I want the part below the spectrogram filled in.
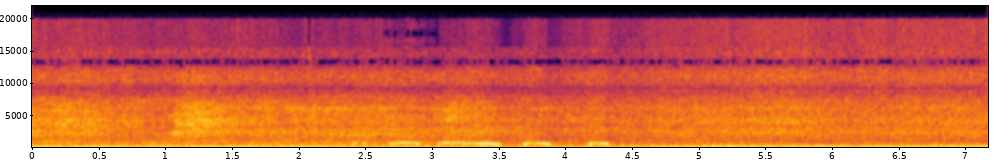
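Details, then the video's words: Spotted dove cooing to lure wild doves: one five-note phrase of hollow, low coos, a short lead note, two rounded coos, a long drawn-out coo, then two clipped ones, over a steady low rumble like passing traffic. "TIẾNG CHIM CU GÁY Giọng Hấp Dẫn ( GỌI BỔI + THÚC )"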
